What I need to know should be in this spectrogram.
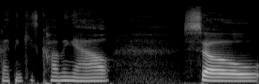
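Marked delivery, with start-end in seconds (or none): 0.0-1.1 whispered. Recounting waiting first in line when someone whispered; whispered. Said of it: "someone whispered".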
